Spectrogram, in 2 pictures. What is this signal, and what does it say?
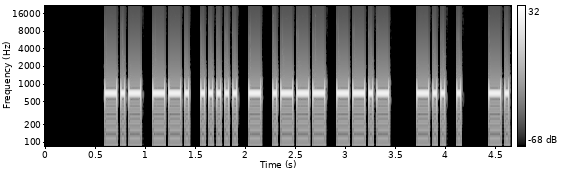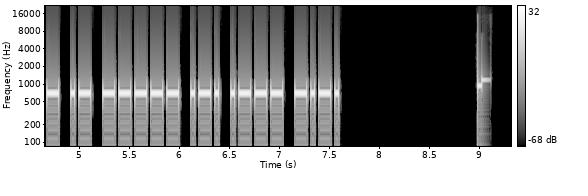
Morse code, heard as a keyed tone, about 30 wpm, 700 Hz. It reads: KG5TJQ DE KA0RJC
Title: USA Callsign DE Callsign - 6 Characters - 30wpm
